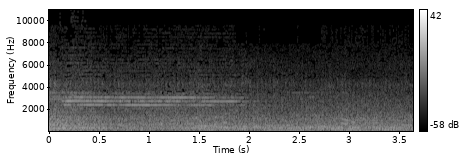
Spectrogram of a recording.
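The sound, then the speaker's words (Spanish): City traffic noise: a dense, steady roar of road vehicles that holds at an even loudness throughout, with no break or lull. “Sonido de tráfico en las ciudades, sobre todo. Este es el sonido más estresante según la ciencia”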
